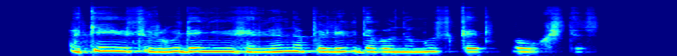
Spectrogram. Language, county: Lithuanian, Kaunas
